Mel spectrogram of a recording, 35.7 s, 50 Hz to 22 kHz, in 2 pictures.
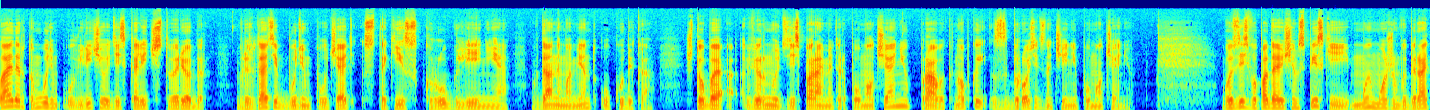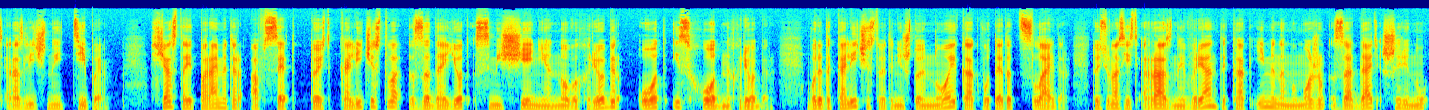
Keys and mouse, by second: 0.3-2.9 drag, 11.3-12.5 right drag.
